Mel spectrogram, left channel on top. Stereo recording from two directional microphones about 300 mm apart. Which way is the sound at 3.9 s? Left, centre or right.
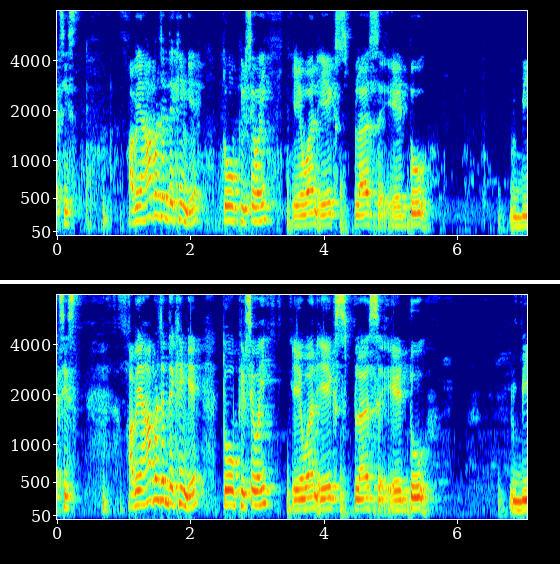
Right.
